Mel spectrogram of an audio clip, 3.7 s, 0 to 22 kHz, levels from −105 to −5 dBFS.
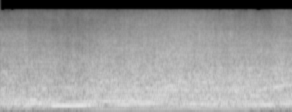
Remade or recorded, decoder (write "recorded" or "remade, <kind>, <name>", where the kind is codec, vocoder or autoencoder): recorded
